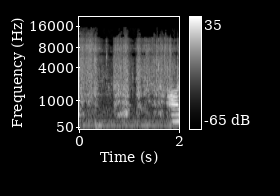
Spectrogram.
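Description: Thin plastic carrier bag rustling and crinkling as it is handled, in a few noisy bursts; a woman's voice starts near the end.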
